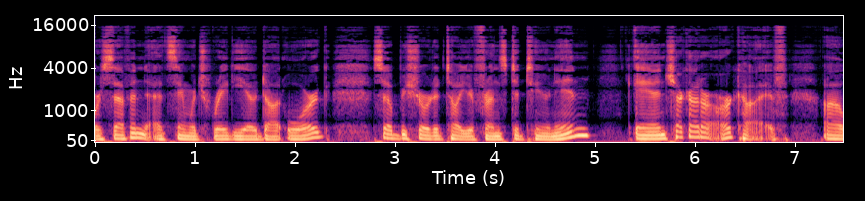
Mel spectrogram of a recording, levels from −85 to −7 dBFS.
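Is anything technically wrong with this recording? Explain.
Yes. Throughout the speech there is channel delay (comb filtering). One channel arrives just under a millisecond late, and summing to mono cancels shared content at evenly spaced frequencies. The first notch sits around 700 Hz, with further notches higher up, leaving the speech hollow and phasey.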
